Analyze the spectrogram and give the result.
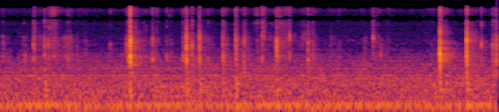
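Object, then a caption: Fabric-covered tablet keyboard. Fingertips type in fast bursts on a thin, flat, grey fabric-covered folio keyboard for a tablet. Soft, muffled, quick-decaying taps patter over a steady low hum, with a few sharper, brighter clicks standing out.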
